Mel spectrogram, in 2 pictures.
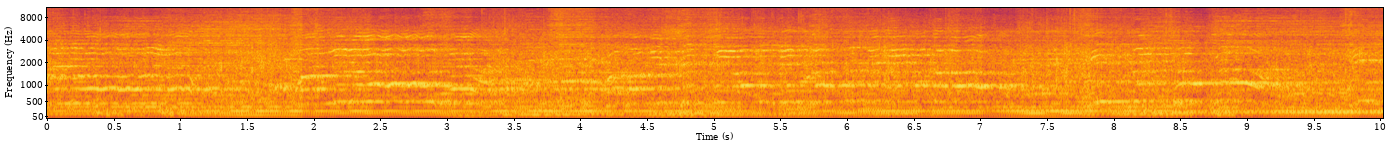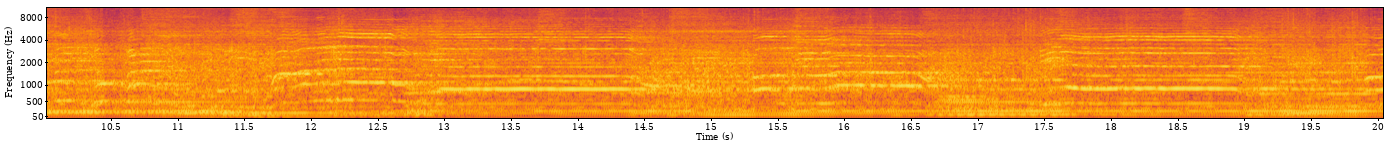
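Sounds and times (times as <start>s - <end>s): band backing: 0.0s - 20.0s
gospel vocalist singing: 0.0s - 20.0s.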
